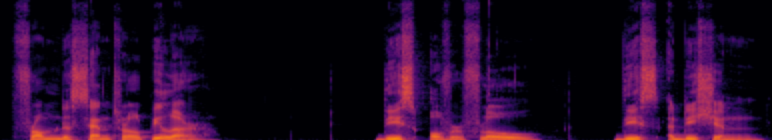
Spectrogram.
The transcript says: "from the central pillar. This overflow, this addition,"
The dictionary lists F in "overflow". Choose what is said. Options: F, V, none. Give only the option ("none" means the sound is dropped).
F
